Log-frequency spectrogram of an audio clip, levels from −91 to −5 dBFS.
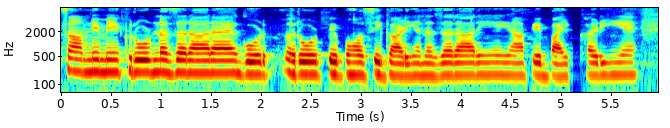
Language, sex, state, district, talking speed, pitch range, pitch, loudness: Hindi, female, Punjab, Kapurthala, 230 wpm, 170-195 Hz, 180 Hz, -14 LUFS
